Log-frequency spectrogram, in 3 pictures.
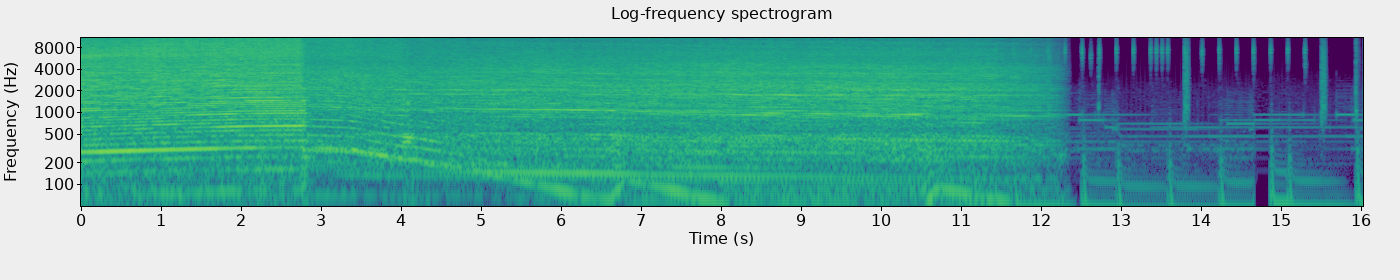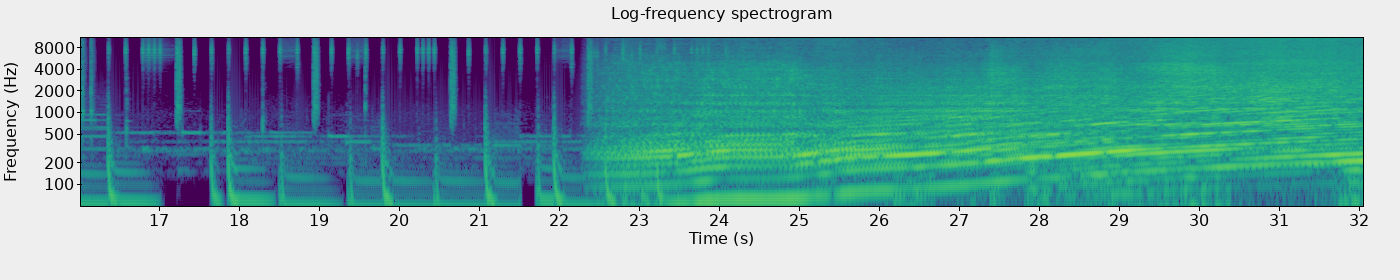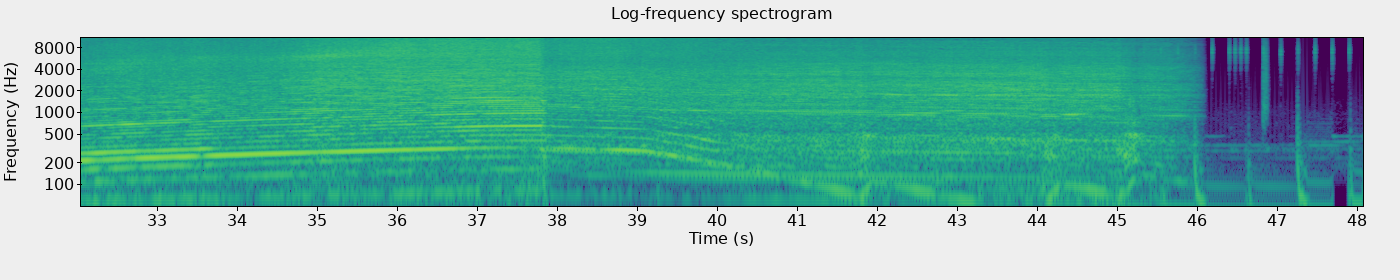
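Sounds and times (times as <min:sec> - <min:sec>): car engine revving on dyno: 0:00.0 - 0:12.4, 0:22.4 - 0:46.1.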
